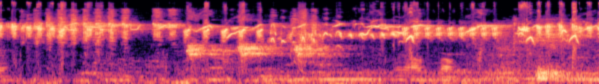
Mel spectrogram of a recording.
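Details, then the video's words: Attracting call of the kemade bird, crowded high chirps and trills over some lower harsh notes in the middle, ending with a brief low burst. "the sound of the kemade bird attracting noise"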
